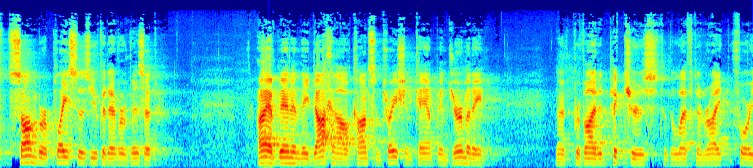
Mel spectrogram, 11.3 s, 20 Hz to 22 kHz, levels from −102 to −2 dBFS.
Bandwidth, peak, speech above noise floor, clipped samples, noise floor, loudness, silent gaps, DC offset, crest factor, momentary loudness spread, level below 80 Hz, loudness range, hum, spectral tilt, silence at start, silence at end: 16.5 kHz; 0 dBFS; 31 dB; under 0.1%; -49 dBFS; -17 LUFS; none; under 0.1%; 18 dB; 13 LU; -68 dBFS; 6 LU; none; -1.5 dB/octave; 0 s; 0 s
